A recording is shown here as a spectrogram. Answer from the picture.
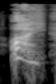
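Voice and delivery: high, short "ow" of pain; pained yelp. A narrator's reading. Girl stubs her toe on something hard, pained yelp. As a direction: yelp without much volume. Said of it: "вскрикнула она".

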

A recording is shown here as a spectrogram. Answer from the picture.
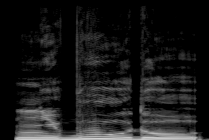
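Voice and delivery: high, slow, tearful howling plea; whiny childish wail. Acted. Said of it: "провыл с плаксивыми детскими интонациями".

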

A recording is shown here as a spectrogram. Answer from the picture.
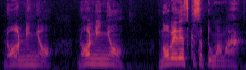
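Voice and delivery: lightly voiced devil on the shoulder; devil to a child. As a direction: quietly coax a child, as a little devil. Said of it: "el diablo no va a venir y te va a decir".

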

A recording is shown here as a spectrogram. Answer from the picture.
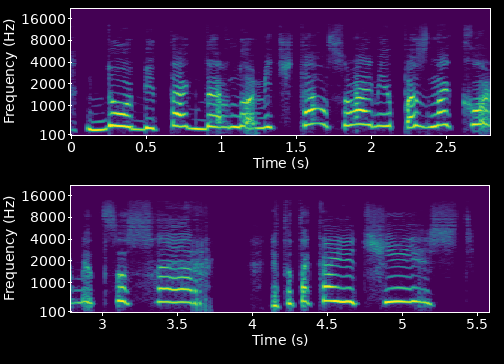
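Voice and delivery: very high, squeaky elf voice; eager little house-elf, squeaking. A narrator's reading.

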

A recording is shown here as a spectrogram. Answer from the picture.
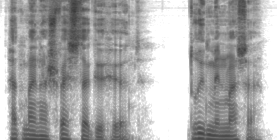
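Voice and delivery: ordinary delivery, nothing marked

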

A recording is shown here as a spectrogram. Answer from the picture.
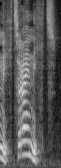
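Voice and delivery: drawn out and rising, each word weighted; slow bitter emphasis; slow emphatic stress. Acted. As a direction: spell it out with scorn. Vicar's bitter reproach.

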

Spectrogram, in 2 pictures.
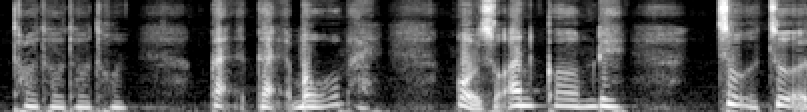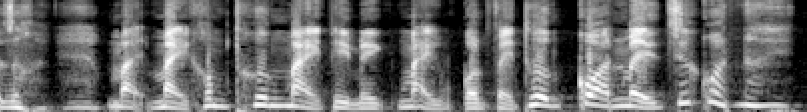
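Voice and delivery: put-on high, pleading old woman voice; old mother. A narrator's reading. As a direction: coax her daughter gently as an old mother. Mother comforts daughter. (bà mẹ dỗ con gái, giọng cao)

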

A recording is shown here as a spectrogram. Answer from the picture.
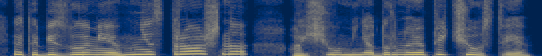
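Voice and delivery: scared girl, acted in narration; frightened. A narrator's reading. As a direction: voice lifted with dread. Frightened Diana refuses to go.

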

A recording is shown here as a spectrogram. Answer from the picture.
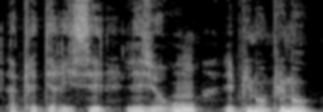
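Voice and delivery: ordinary delivery

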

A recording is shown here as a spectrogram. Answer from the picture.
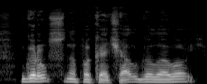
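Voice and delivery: usual speaking voice

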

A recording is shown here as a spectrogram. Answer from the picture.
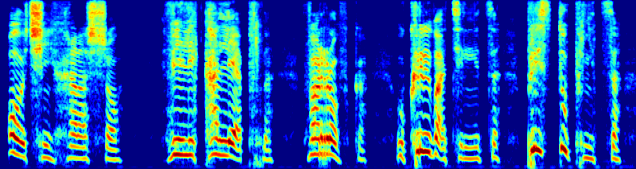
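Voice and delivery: loud, accusing governess voice; angry shouting. A narrator's reading. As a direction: hurl each accusation at the girl. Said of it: "кричала она". (гневный крик)

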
